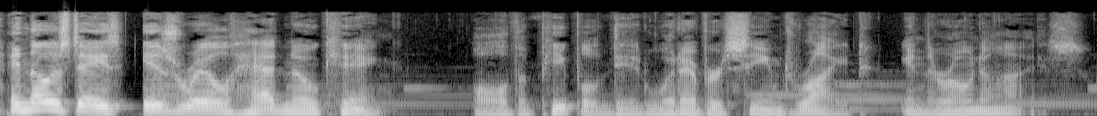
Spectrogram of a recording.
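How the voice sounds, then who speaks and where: A man reading a dramatized Bible as narrator, with measured, storytelling delivery. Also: on the low side, lively intonation, a little mellow, faint music behind. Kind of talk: dramatized scripture narration, scripted.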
